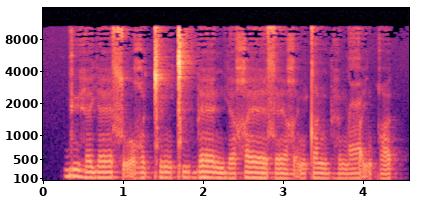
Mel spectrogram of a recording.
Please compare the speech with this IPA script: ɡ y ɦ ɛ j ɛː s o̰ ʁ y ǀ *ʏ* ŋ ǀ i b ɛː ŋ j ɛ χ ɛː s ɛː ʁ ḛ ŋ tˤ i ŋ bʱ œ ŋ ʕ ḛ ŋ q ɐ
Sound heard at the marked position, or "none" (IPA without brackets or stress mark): ʏ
